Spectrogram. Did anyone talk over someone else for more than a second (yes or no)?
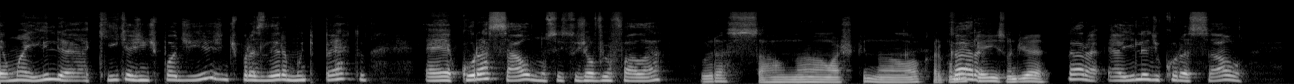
no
